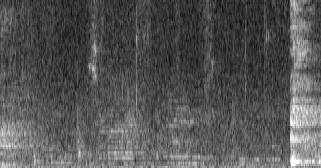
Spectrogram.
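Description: A man speaks softly in a reverberant room.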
